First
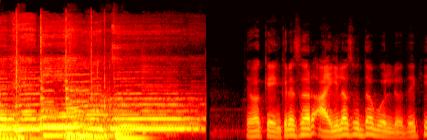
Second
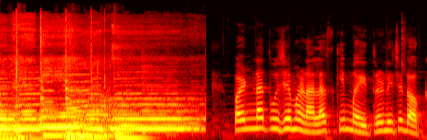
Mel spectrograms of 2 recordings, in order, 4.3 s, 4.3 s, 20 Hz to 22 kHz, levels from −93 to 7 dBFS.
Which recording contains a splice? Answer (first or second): first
